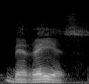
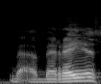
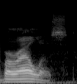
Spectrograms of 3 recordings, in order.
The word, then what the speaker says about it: Berrellez: Our featured guest today is Bereas. Did I pronounce it right? Yes. Berees. And my English speaking friends would would uh call it Bareilles.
